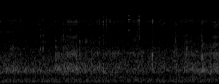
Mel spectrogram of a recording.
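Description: Faint, soft hoofbeats of a ridden horse stepping off at a walk on arena dirt, a few light steps.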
